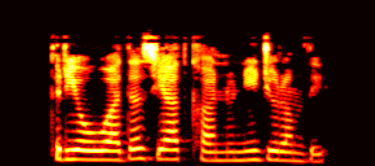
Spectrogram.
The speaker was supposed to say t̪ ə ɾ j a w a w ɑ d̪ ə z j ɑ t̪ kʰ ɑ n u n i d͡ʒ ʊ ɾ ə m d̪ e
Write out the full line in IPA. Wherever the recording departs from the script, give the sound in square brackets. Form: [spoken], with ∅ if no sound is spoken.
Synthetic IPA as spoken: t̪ ə ɾ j a w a w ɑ d̪ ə z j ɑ t̪ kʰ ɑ n u n i d͡ʒ ʊ ɾ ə m d̪ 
